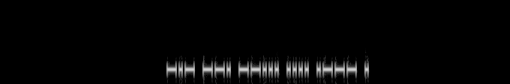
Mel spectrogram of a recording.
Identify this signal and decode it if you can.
Morse code, heard as a keyed tone, about 40 wpm, 700 Hz. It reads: KG7HJE
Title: USA Call Signs - 6 Characters - Repeated 3x - 40wpm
